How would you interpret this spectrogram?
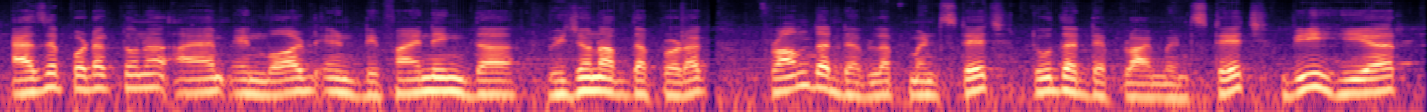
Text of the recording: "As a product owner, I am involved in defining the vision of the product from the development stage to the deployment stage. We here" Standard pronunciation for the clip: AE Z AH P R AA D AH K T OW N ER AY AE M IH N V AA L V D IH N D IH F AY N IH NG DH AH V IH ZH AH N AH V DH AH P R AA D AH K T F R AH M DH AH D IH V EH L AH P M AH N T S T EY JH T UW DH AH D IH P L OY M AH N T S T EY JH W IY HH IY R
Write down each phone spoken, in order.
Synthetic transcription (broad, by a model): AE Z AH P R AA D AH K T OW N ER AY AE M IH N V AA L V D IH N D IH F AY N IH NG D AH V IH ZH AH N AH V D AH P R AA D AH K T F R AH M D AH D IH V EH L AH P M AH N T S T EY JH T UW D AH D IH P L OY M AH N T S T EY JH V IY HH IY R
